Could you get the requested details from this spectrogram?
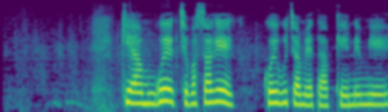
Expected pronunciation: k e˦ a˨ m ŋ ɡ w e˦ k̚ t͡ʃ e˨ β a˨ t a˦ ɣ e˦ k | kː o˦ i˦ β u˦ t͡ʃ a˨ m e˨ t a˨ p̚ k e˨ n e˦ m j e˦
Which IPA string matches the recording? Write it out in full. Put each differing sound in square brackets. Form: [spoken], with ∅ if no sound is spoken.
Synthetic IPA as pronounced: k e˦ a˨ m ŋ ɡ w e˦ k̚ t͡ʃ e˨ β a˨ [s] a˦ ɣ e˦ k | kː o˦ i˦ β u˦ t͡ʃ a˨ m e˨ t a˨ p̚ k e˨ n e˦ m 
